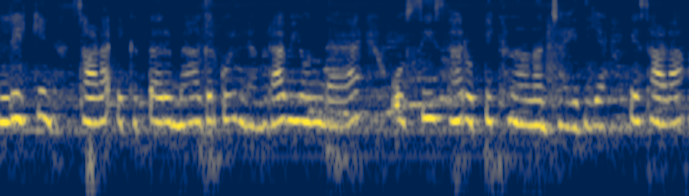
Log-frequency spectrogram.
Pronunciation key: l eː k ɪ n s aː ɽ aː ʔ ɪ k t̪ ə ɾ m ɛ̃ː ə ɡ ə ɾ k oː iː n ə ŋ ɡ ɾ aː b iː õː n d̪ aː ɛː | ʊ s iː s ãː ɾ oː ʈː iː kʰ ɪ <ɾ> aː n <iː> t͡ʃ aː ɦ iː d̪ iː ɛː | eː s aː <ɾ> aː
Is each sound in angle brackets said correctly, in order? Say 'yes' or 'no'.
no, no, no

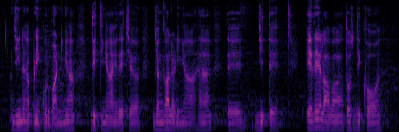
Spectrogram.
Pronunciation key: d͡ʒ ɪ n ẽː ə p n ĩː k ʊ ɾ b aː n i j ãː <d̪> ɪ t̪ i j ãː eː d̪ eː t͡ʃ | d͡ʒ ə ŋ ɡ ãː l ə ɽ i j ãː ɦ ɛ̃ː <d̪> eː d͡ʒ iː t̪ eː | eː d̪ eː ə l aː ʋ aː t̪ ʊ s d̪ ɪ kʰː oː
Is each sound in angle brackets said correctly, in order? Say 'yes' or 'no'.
yes, no

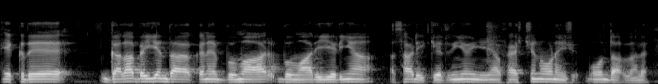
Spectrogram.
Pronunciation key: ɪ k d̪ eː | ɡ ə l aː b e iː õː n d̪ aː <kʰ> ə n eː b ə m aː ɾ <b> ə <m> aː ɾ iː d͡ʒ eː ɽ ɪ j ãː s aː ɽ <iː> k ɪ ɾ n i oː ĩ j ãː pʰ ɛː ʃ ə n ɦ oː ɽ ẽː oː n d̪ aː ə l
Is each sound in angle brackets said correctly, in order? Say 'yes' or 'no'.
no, yes, yes, yes

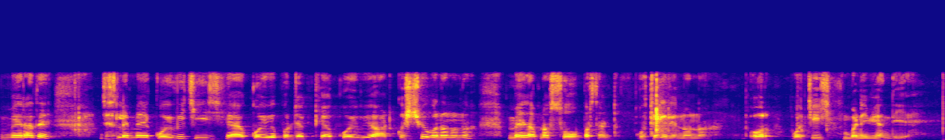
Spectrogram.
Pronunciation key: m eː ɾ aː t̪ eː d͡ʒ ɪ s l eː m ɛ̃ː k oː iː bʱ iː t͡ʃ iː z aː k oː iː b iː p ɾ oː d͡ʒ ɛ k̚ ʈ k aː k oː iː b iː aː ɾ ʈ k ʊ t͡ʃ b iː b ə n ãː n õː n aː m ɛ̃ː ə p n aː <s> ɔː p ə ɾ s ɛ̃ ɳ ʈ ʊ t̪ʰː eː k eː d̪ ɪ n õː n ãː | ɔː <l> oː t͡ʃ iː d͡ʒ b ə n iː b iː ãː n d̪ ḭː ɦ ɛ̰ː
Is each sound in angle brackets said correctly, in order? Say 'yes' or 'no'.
yes, no

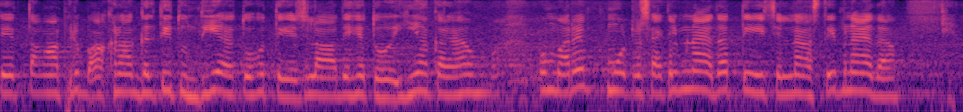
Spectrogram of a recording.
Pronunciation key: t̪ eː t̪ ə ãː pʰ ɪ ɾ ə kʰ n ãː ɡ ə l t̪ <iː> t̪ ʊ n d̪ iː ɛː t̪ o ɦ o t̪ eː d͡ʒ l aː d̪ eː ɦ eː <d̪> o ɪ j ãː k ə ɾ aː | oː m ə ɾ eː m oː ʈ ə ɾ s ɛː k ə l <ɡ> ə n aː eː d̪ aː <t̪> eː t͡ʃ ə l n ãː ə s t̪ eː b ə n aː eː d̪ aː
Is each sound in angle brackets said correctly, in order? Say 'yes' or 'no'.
yes, no, no, yes

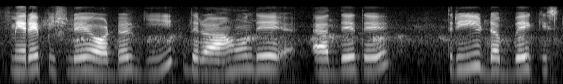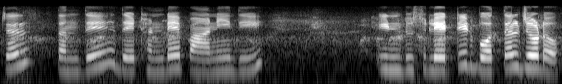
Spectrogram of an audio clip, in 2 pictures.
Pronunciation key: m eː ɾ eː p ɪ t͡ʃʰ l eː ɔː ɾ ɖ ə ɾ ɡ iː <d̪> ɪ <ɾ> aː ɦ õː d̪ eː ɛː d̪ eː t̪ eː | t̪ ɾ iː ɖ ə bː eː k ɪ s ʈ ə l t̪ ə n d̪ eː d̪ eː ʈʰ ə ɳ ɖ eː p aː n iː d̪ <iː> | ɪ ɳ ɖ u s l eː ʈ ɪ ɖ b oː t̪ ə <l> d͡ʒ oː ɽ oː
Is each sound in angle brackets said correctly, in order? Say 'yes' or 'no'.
yes, yes, yes, yes

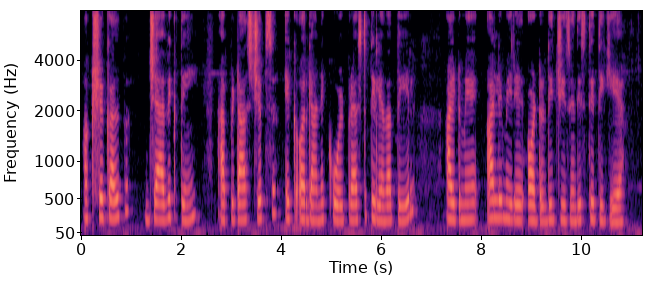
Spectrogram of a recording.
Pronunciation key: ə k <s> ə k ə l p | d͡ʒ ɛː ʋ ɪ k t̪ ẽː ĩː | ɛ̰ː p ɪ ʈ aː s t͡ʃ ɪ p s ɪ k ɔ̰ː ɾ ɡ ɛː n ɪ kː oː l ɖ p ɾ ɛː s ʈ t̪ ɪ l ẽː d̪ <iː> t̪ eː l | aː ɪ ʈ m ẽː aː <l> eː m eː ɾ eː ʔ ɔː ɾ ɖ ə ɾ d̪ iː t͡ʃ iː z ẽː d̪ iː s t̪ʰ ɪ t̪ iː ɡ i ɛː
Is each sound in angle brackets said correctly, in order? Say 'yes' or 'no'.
no, no, yes

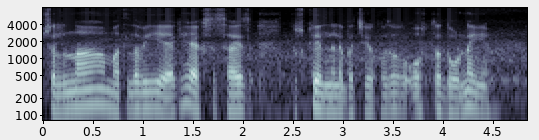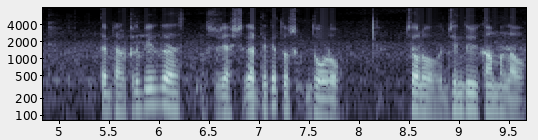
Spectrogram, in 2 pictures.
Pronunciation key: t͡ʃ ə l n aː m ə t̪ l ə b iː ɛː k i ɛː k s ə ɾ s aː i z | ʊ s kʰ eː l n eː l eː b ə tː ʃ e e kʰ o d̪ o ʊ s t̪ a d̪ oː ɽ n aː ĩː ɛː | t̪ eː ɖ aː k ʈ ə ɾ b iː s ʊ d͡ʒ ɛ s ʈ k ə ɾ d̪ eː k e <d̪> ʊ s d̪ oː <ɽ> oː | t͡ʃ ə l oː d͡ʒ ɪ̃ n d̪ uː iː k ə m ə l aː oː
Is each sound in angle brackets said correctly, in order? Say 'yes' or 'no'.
no, yes

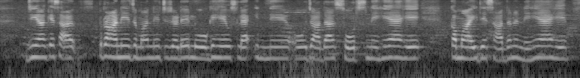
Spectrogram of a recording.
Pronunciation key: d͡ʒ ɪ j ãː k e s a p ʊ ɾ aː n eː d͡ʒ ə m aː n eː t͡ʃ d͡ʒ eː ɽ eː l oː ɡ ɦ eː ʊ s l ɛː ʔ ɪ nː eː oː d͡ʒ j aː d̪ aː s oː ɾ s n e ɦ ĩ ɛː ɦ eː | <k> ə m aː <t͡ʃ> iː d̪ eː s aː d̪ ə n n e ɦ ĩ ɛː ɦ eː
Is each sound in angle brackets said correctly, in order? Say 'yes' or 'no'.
yes, no

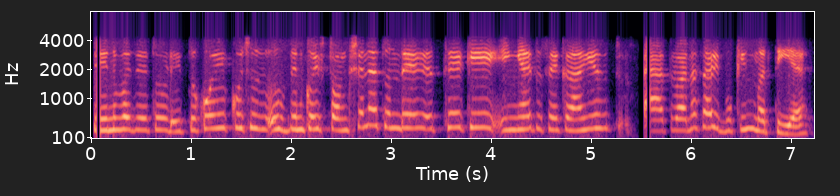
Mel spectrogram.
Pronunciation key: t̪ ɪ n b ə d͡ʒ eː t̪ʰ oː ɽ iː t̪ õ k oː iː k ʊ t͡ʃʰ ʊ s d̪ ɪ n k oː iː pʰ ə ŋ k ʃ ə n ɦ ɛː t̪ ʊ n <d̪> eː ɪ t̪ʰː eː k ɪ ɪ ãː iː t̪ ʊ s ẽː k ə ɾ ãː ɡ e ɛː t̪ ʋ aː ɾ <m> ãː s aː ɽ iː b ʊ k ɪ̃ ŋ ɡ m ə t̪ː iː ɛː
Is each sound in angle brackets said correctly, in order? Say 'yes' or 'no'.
yes, no

